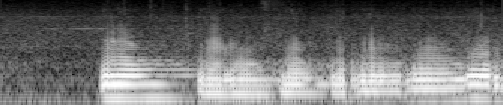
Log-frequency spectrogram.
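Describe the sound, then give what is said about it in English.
A tuba honks a short run of about five low, brassy notes in a steady rhythm, loud, with no voices, played by a musician in a road tunnel. “All right, play us out. We got to get him honking here.”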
